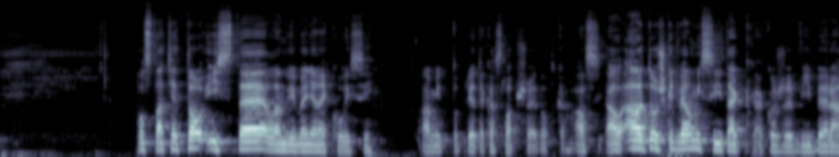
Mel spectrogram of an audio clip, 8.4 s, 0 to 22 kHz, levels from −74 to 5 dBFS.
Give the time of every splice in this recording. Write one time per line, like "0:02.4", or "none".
0:06.2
